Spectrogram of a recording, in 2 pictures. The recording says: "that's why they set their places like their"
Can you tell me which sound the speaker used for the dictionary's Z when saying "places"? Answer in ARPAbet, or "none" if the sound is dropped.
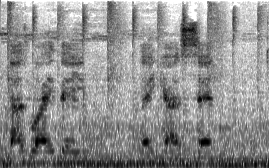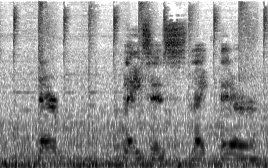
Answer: S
